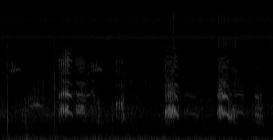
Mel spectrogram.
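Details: Common cranes in flight at dusk, returning to their roost at Los Canchales reservoir, Spain: loud rolling trumpeting bursts from several birds, overlapping, coming every second or so with quieter calls between.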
